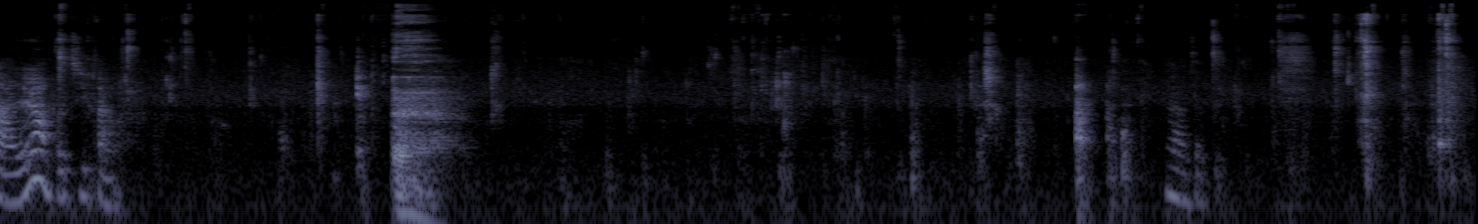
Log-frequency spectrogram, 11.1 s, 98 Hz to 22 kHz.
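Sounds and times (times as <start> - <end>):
person sighing: 3.0 - 3.5.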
